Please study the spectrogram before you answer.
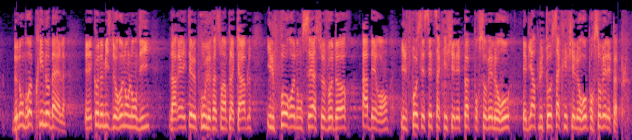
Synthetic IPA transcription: d̪ənɔ̃bʁøpχinɔbɛl | eekɔnɔmist̪̚d̪əʁənɔ̃lɔ̃d̪i | laʁealit̪eləpχuvd̪əfasɔ̃ɛ̃plakʲablilfoʁənɔ̃seasəvɔd̪ɔʁabeʁɑ̃ilfosesed̪əsakχifjelepœpləpuʁsoveløʁo | ebjɛ̃plyt̪osakχifjeløʁopuʁsovelepœpl

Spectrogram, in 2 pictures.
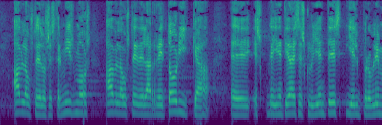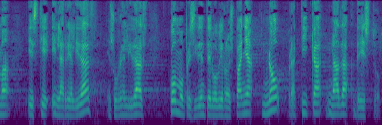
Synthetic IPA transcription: aβlaust̪eðelo̞se̞kst̪ɾemizmo̞s | aβlaust̪e̞ðe̞lare̞t̪o̞ɾika | sd̪e̞iðent̪iðað̞e̞se̞skluʝe̞nt̪e̞sie̞lpɾo̞β̞le̞ma | e̞ske̞ʔːnlare̞aliðaθensurealiðað | ko̞mo̞pɾe̞siðe̞nt̪e̞ðeɣo̞β̞je̞ɾnoðespaɲano̞pɾa̰k̚t̪ikanaðaðe̞est̪o̞̰

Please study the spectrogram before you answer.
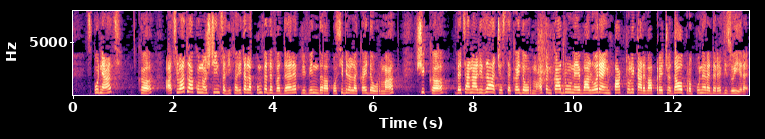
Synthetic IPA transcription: spuneat̪sʲ | kəa̰t̪sʲluat̪lakuno̞ʃt̪int̪səd̪ife̞ɾit̪e̞le̞puŋk̚t̪e̞d̪e̞ve̞d̪e̞ɾe̞pɾivind̪po̞sibilele̞kəjd̪e̞urmat̪ | ʃikəve̞t̪sʲanalizaːt͡ʃe̞st̪e̞kəjd̪e̞urmat̪ɨŋkad̪ɾuːne̞jevaluəɾʲaimpak̚t̪ulujkaɾe̞vapɾe̞t͡ʃe̞d̪ao̞pɾo̞pune̞ɾe̞d̪e̞ɾe̞vizuiɾe̞

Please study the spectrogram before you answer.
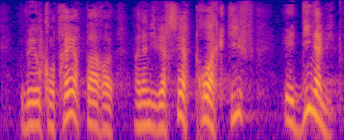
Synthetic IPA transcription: mɛokɔ̃t̪χɛʁpaʁ | ɛ̃nanivɛʁsɛʁpχɔakt̪if | ed̪inamik

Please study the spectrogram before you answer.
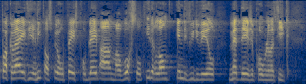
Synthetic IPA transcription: pɑkənʋɛjətɦiːɹnitɑlˠsøːropejsprowblejmaːnmaːɹʋɔɹstəlˠtidəɹlɑntɪndividyʋɪːlˠ | mɛt̚dejzəprowbləmatik

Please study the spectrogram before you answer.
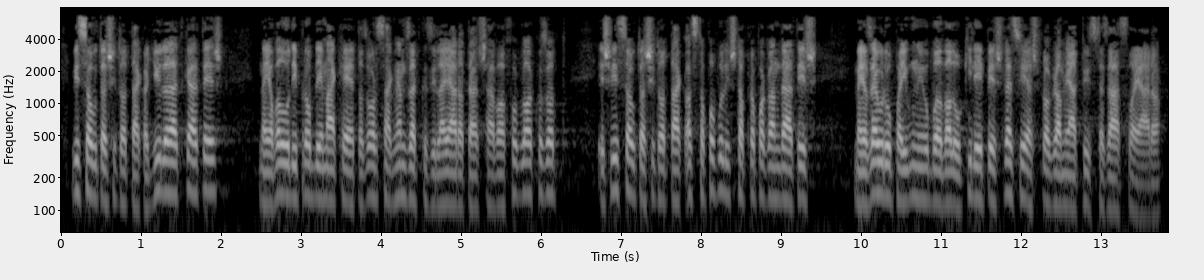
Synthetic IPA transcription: ʋisːɒut̪ɒʃiːt̪o̞t̪ːaːkɒɟyːlølɛt̪kɛlt̪eːʃt̪ | mɛjɒvɒloːd̪ipro̞bleːmaːkhɛjɛt̪ːɒzo̞rsaːɡnɛmzɛt̪kø̞zilɛjaːɾɒt̪aːʃaːvɒlfo̞ɡlɒlko̞zo̞t̪ː | eːʃʋisːɒut̪ɒʃiːt̪o̞t̪ːaːkɒst̪ɒpo̞puliʃt̪ɒpro̞pɒɡɒnd̪aːt̪iʃ | mɛjɒzɛuɾoːpɒjiuːnijoːboːlvɒloːkileːpeːʃʋɛseːjɛʃpro̞ɡrɒmjaːt̪ːyːst̪ɛzaːslɒja̰ːɾɒ

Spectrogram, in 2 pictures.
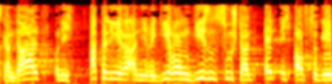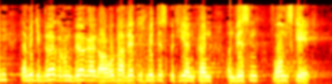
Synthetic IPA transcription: skandaːlʔʊntɪç | ʔapɛliːʁəʔandiːʁeɡiːʁʊŋədiːzn̩t͡suːʃtantɛntlɪçʔaʊft͡suɡeːbm̩d̥amɪt̚d̥iːbʏɐɡɐʁɪnʊntb̥ʏɐɡɐɪnɔʏʁoːpavɪɐklɪçmɪt̚d̥ɪskutʰiːʁ̞ənkœnənʊntv̥ɪsn̩voʁʊmsɡ̥eːt

